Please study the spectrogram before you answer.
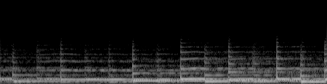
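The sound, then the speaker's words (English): A bouncy synth patch from a Juno 106 synthesizer plays a repeating pattern of short, plucky notes in a springy rhythm. Bright harmonic tones alternate between two low pitches at a steady, moderate level. “And that bouncy synth thing was a sound he was getting from that Juno.”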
